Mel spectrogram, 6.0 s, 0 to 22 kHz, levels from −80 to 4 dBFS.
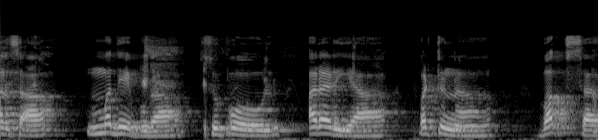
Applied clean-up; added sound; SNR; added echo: neural mask model Resemble Enhance denoiser.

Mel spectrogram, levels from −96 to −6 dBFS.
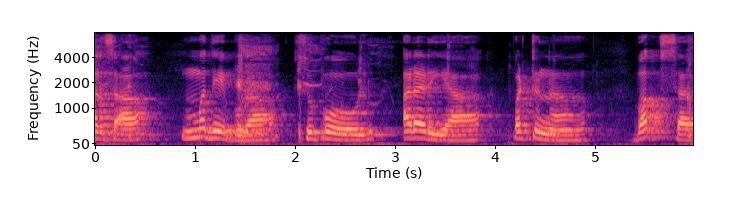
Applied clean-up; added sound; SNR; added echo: none; Cough; 15 dB; none.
